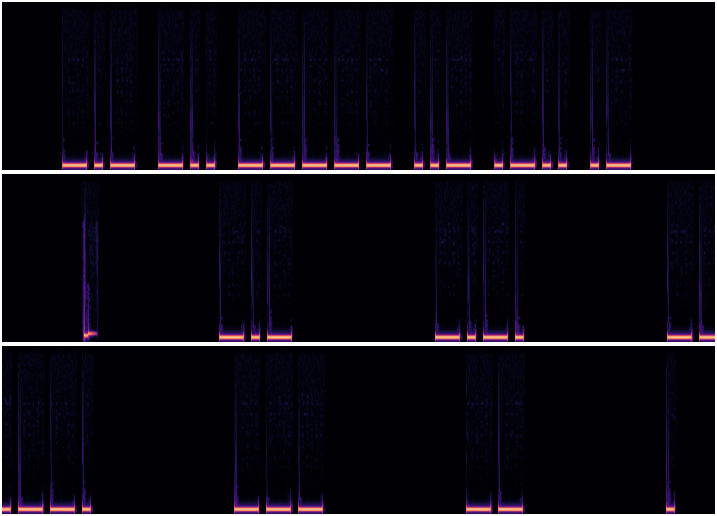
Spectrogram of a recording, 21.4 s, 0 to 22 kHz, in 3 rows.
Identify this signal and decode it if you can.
Morse code, heard as a keyed tone, about 15 wpm, spaced as for 8 wpm, 700 Hz. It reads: KD0ULA KC9OME
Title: USA Call Signs - 6 Characters - 6x Character Spacing - 15wpm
